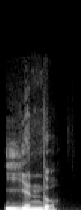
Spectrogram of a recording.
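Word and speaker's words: iendo: Aprendiendo, coming from aprender, and notice with the ER verb, we've taken off the ER and added yendo, that's I-E-N-D-O, yendo.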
